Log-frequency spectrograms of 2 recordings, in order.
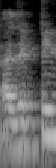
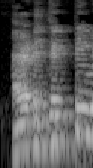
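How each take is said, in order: First: Adjective said "a-jective", the D left silent; एडजेक्टिव with no D before the J sound. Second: Adjective said "ad-jective", with the D pronounced; एडजेक्टिव with an audible D before the J; sounded D. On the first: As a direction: say एडजेक्टिव as "a-jek-tiv", dropping the D. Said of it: "इसका real pronunciation". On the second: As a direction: say एडजेक्टिव as "ed-jek-tiv", D and J both heard. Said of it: "नहीं होता है, बोल देते हैं". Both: Shown as a demonstration.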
